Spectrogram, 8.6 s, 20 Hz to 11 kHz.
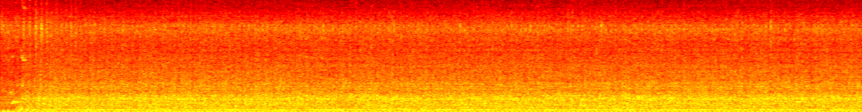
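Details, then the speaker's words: Murray 17.5hp riding mower with 42-inch deck after new Stens 265-031 deck belt and deck install, gas leaking at the side: steady even single-cylinder drone under mowing load, no stumble, knock or surging; PTO clutch slightly sticky, normal running. "all right a little sticky there on the pto clutch so other than that you know hey it's uh it mows well now noise i think it's a win-win"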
